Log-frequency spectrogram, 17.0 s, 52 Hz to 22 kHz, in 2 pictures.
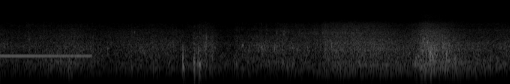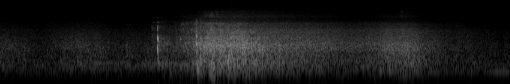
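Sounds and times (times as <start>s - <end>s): fog horn: 0.0s - 1.6s
wave surging: 0.0s - 1.6s
surf: 0.0s - 16.4s.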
